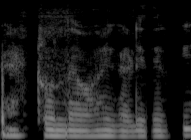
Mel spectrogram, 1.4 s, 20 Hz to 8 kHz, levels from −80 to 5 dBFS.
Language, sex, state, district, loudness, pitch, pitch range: Bengali, male, West Bengal, Purulia, -39 LUFS, 115 Hz, 115-120 Hz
